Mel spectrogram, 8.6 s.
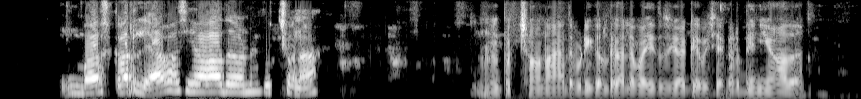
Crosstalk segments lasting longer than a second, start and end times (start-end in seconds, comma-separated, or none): none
